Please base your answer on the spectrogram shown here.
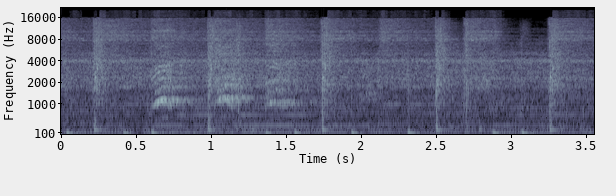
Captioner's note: Vivien shouts; Vivien grunts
